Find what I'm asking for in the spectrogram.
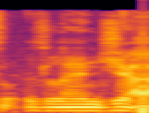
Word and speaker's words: Langella: You said Mangella. Langella? He's long dead. – Langella. Langella. Did I say his name wrong for my entire life? Langella? It's not right? – It's Langella. – Of course it isn't. Why would it? Why would it be right? – People expect this from you. It's all good. – It's a soft G.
